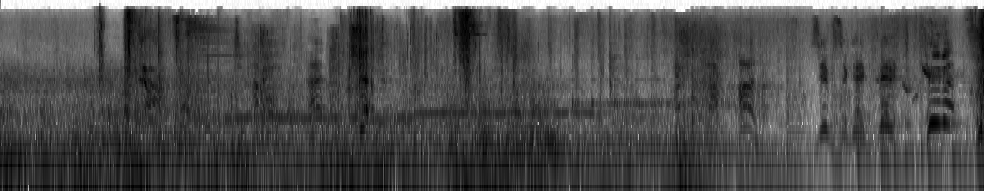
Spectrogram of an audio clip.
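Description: Swords clash and strike sharply in a fight.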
